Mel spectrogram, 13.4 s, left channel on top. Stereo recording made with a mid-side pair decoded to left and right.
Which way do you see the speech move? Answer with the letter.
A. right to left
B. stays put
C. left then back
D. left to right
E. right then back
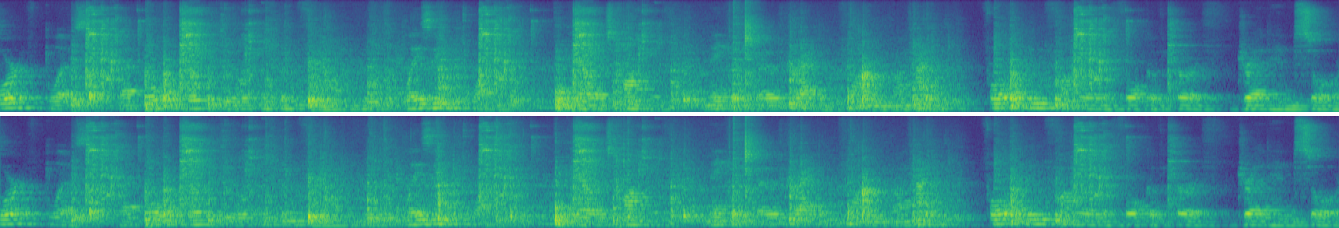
D.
